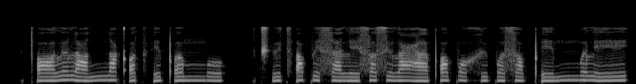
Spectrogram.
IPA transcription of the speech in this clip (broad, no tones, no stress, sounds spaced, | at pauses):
tʼ ɒ l ə l ɑ nː ɑ kʼ ɒ t͡sʼ e pʼ ʌ mː o | t͡ʃʼ ʏ t͡sʼ ɑ p e s a l e s ɒ s ʏ l ʌ ʕ a pʼ ɒ p ɔ x ʏ p ʌ s ɒ pʼ e mː ə l e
